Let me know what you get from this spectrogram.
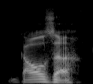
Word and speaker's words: Calza: Calza. – How do you pronounce the last name? Calza.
